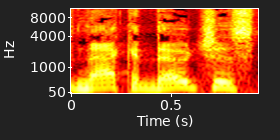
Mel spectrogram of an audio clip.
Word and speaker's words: Nacogdoches: Nacogdoches has a lot of letters in there that don't come into play whatsoever.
